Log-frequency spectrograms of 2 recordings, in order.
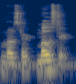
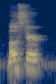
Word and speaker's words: Mostert: Not his crazy 500 yards game or anything, but Morissette had a great – not Morissette. I'm saying that wrong. – Mostert. – I can't read, I swear. Mostert.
